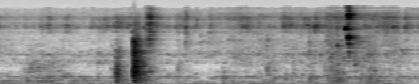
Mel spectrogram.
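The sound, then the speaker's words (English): A coffee cup is handled for a sip of coffee: a couple of sharp ceramic clinks close together, then a quieter clack a couple of seconds later, with soft shuffling in between and no talking. “We will take a little sip before we start.”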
